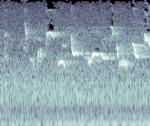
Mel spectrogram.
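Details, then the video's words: Brief fragment of blackcap song: quick, sweet whistled notes with sliding pitch, delivered in a tight jumble. "Śpiew kapturki"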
